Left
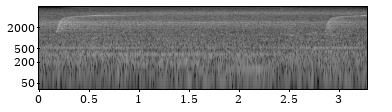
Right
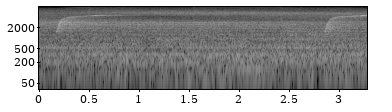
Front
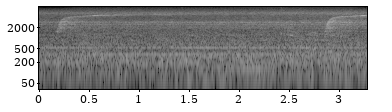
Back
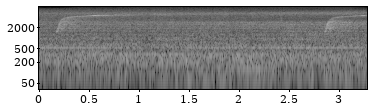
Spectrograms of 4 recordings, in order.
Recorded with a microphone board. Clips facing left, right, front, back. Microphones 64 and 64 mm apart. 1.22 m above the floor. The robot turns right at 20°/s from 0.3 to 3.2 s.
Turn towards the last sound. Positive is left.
turn(degrees=-120)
